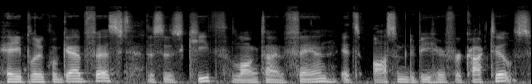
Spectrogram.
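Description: In a normal speaking voice, a man talks at a moderate pace and medium pitch, with ordinary pitch variation and hardly any pauses. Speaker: listener. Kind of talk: recorded message.

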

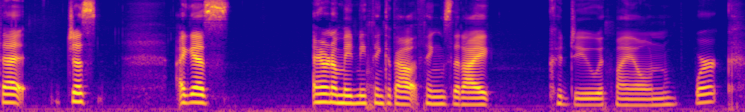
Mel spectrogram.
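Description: A woman speaks at a fairly slow pace with ordinary pitch variation. Her speech has long, frequent pauses. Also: very clean recording, silent background. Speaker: podcast host. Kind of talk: casual chat. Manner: animated, laughing.

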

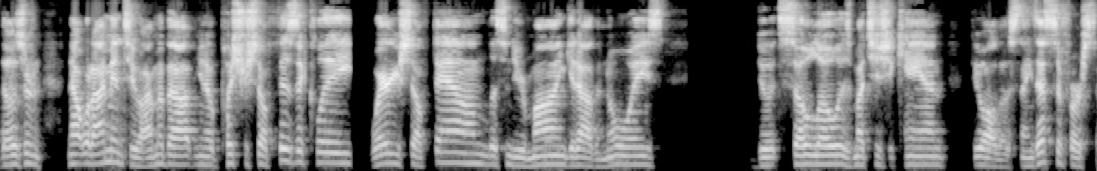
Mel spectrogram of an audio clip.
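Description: An ordinary speaking voice from a man, fairly high-pitched, at a moderate pace with fairly even intonation, dry and close with no echo over a quiet background. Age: 60s. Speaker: trauma survivor and social media motivator. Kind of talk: interview testimony.

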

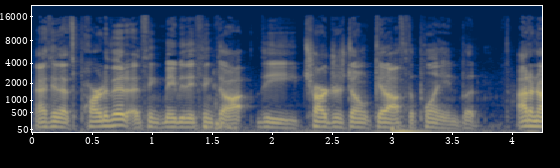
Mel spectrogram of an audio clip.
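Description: Bright and sharp in tone, a man talks at a very fast pace and medium pitch, with ordinary pitch variation. The recording is very clean, with a silent background. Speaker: podcast host. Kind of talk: casual sports podcast chat, solo intro. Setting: recorded at home, construction noise outside. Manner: rambly, occasional stutter.

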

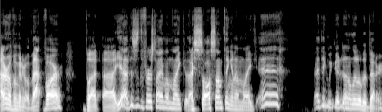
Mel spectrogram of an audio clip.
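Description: Very fast and full of very wide pitch swings, a man speaks in a fairly high voice. The recording is very clean, with a silent background. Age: 40s. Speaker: sports podcast host. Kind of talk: casual chat.

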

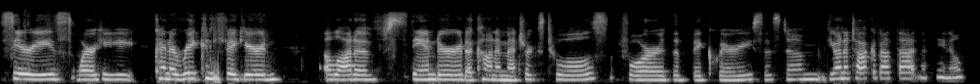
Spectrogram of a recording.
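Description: A fairly high-pitched, somewhat breathy woman at a moderate pace, with fairly even intonation and a dry, close sound with no echo. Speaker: podcast host and policy researcher. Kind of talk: casual interview.

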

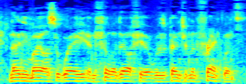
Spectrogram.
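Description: Over noticeable background noise, a man with an American accent speaks at a moderate pace and medium pitch. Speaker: military historian presenting a paper. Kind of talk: conference lecture. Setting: conference room with audience. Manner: dry humorous.

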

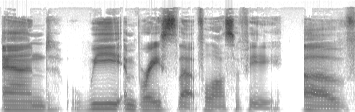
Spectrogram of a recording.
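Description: A woman speaks in an American accent with ordinary pitch variation. The recording is very clean, with a silent background. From New Jersey, Freehold. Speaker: film distribution executive. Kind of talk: interview. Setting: at a film festival.

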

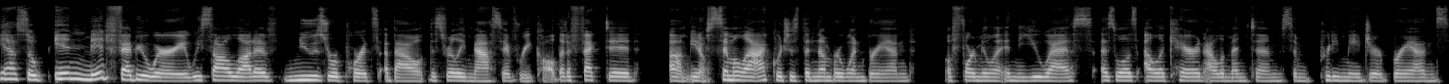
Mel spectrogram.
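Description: A normal speaking voice with an American accent moves at a moderate pace, with fairly even intonation and hardly any pauses, in a very clean recording with a silent background. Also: woman, fairly low pitch for a woman. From US Pacific Northwest, Washington State. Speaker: journalist. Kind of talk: interview.

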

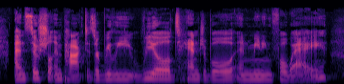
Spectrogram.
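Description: In a normal speaking voice, a woman with an American accent talks at a moderate pace with a fairly low pitch and fairly even intonation, in a very clean recording with a silent background. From upstate New York, US. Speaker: corporate social impact lead. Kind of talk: casual interview.

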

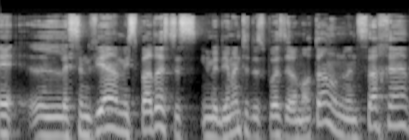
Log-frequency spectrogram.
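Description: A man with a Hebrew accent speaks at a fairly high pitch with lively intonation. The background is quiet. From Israel. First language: Hebrew (speaking Spanish). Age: 30s. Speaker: amateur runner, running group organizer. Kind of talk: casual interview. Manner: halting.

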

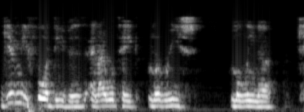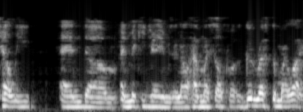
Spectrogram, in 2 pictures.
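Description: The man's voice is fairly high and somewhat breathy. He keeps a moderate pace and fairly even intonation. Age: 20s. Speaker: caller, wrestling fan. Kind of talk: casual chat. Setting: phone call.

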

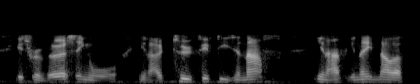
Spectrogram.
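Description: At a fairly quick pace, a man with an Australian accent talks at a medium pitch. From Far North Queensland, Australia. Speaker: former cricketer. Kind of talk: casual chat.

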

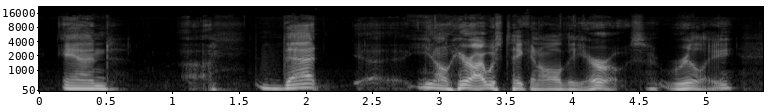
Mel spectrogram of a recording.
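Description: A man with an American accent talks at a fairly slow pace and medium pitch. The sound is dry and close, with no echo. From St. Louis, Missouri. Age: 60s. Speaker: former county executive candidate. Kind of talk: casual interview conversation. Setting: studio. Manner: hesitant, filler-heavy.

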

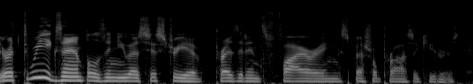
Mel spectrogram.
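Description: Here is a man with a plain, everyday voice, a fairly high pitch and ordinary pitch variation, speaking at a moderate pace. The recording is very clean, with a silent background. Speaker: law professor. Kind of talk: radio interview. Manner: formal, measured.

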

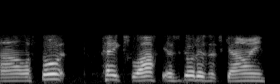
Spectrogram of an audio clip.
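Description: Speech comes at a moderate pace. The intonation stays fairly even. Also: man. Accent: Australian. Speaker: horse owner, harness racing tipster. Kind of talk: casual tipping chat. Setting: phone call.

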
